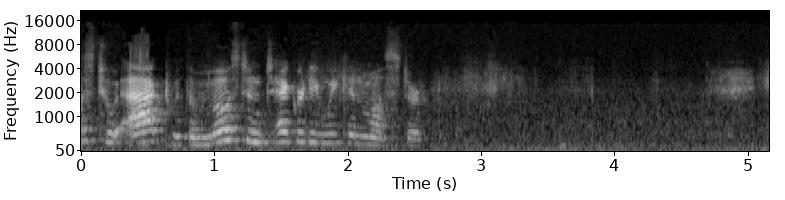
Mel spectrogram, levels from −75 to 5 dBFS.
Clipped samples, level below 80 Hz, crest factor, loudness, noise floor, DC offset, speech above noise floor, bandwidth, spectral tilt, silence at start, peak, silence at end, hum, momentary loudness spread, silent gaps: under 0.1%; -50 dBFS; 22 dB; -16 LUFS; -45 dBFS; under 0.1%; 26 dB; 15.5 kHz; -2.5 dB/octave; 0 s; 0 dBFS; 0 s; none; 26 LU; none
